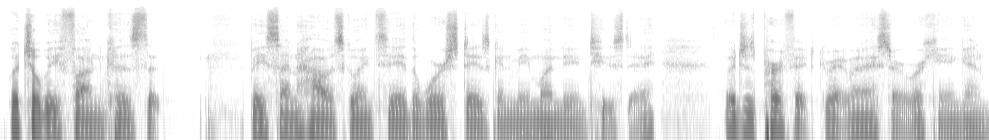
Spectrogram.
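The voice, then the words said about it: Congested, deeper voice. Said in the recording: “the congestion is coming ... my nasal passages are getting a little bit more swollen and my voice is getting a little bit deeper.”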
